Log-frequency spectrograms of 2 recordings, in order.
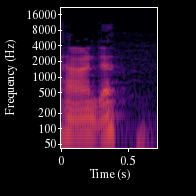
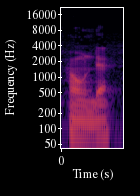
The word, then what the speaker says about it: Honda: hard it's really pronounced it's not Honda does anybody know how hard is really pronounce people here say Honda all the time get Honda you know they pronounce it in Japan onda did open a Seaborg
